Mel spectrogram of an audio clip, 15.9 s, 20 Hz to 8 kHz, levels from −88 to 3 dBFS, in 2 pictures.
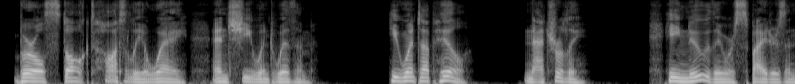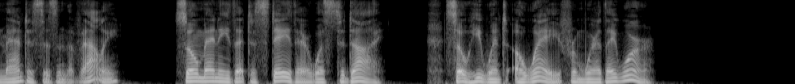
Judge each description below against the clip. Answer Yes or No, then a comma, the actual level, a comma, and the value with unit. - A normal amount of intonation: Yes, average, 4.0 semitones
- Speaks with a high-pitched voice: No, low, 115 Hz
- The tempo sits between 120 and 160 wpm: Yes, average, 150 wpm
